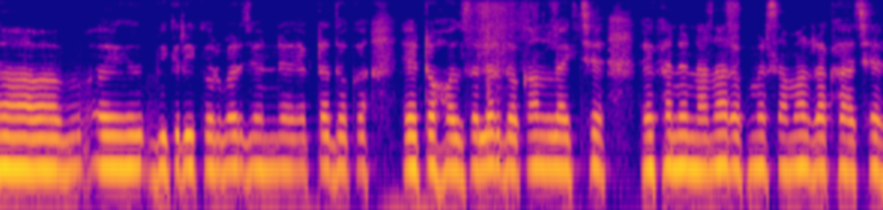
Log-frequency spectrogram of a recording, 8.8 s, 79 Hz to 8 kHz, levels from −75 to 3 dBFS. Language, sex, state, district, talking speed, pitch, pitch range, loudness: Bengali, female, West Bengal, Purulia, 100 wpm, 200 Hz, 195-200 Hz, -16 LUFS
